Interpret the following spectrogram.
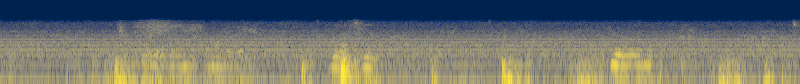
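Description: Steady electrical mains hum, a low buzz with a ladder of evenly spaced tones, with a few soft knocks from handling things on the work surface.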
